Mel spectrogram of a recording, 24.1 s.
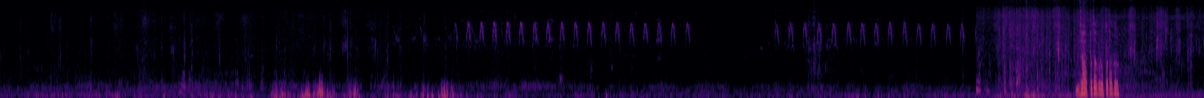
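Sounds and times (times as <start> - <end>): bird chirping: 7.4 - 14.0, 14.8 - 19.6.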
